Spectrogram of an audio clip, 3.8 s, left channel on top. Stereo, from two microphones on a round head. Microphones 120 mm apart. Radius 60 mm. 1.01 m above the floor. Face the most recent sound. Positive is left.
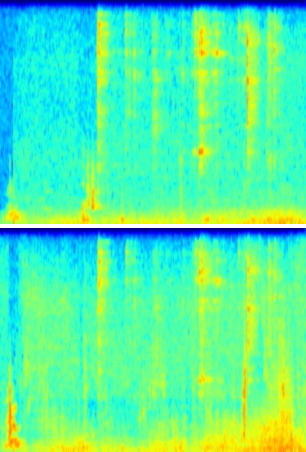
turn(degrees=45)  # may be behind; listen again after turning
